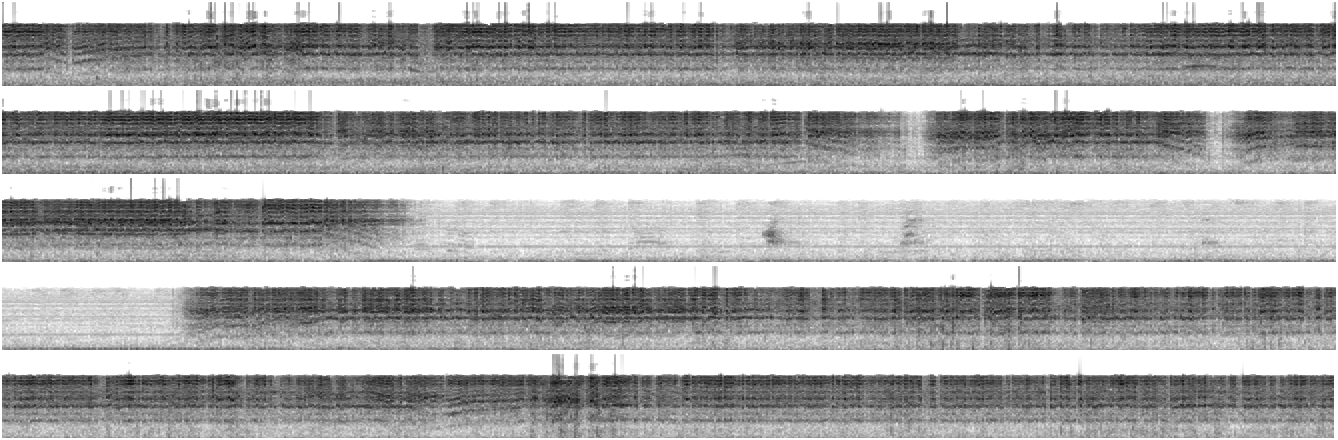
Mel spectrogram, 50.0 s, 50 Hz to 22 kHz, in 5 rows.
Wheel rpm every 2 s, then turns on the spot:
210, 220, 230, 220, 230, 220, 220, 230, 120, 160, 210, 70, 0, 0, 0, 70, 220, 230, 230, 230, 230, 190, 240, 230, 230.
none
